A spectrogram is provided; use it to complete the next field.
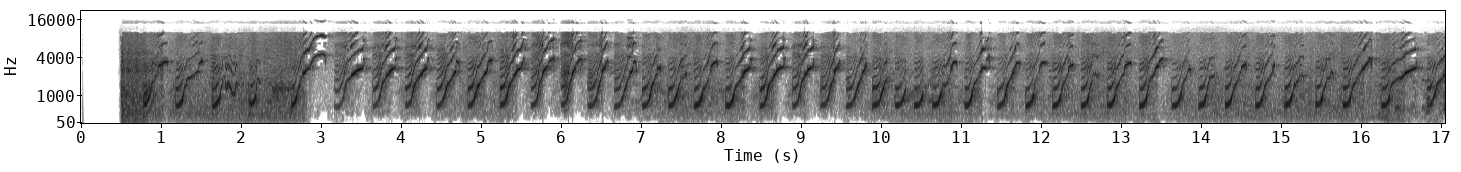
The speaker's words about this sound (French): Oui, c'est le cochon d'Inde.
